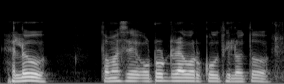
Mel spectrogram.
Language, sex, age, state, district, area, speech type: Odia, male, 18-30, Odisha, Kalahandi, rural, spontaneous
